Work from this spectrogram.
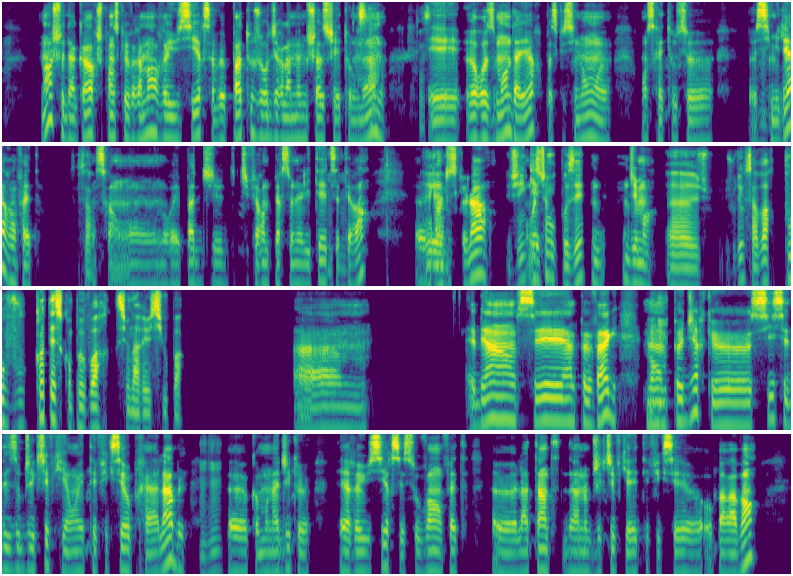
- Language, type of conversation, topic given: French, unstructured, Qu’est-ce que réussir signifie pour toi ?
- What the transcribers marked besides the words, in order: drawn out: "Hem"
